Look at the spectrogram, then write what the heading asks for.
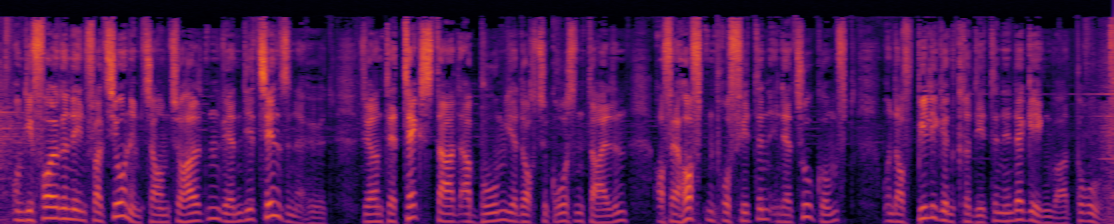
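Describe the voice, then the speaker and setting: A man's voice: mid-range voice, darkish tone. A man reads scripted political commentary as a radio presenter. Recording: music playing behind the voice. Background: music.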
